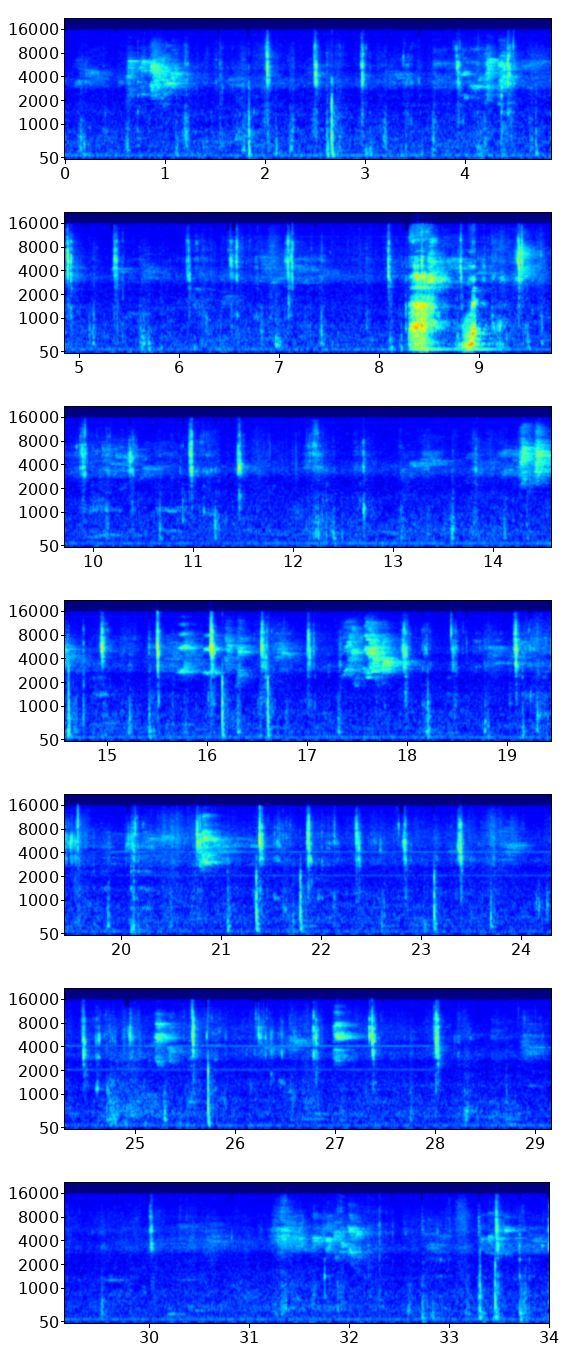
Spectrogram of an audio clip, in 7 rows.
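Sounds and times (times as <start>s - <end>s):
faint low hum: 0.0s - 34.0s
man chewing food: 0.0s - 34.0s.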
